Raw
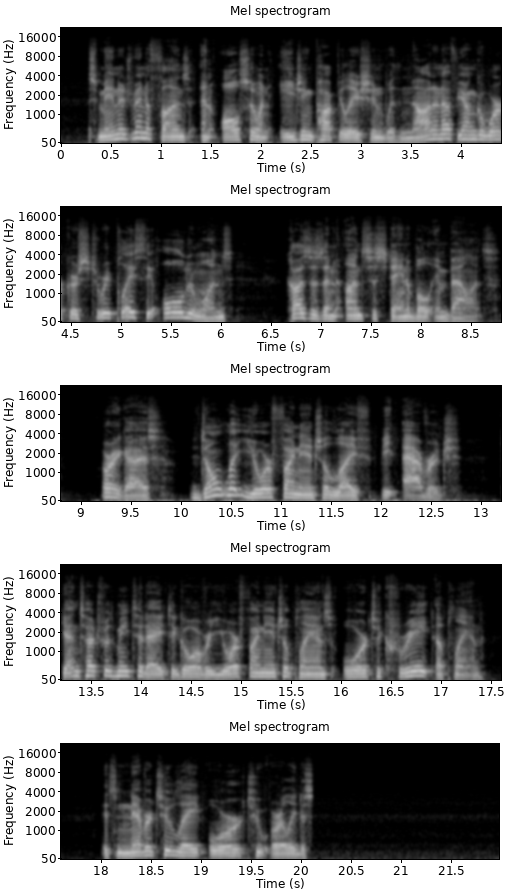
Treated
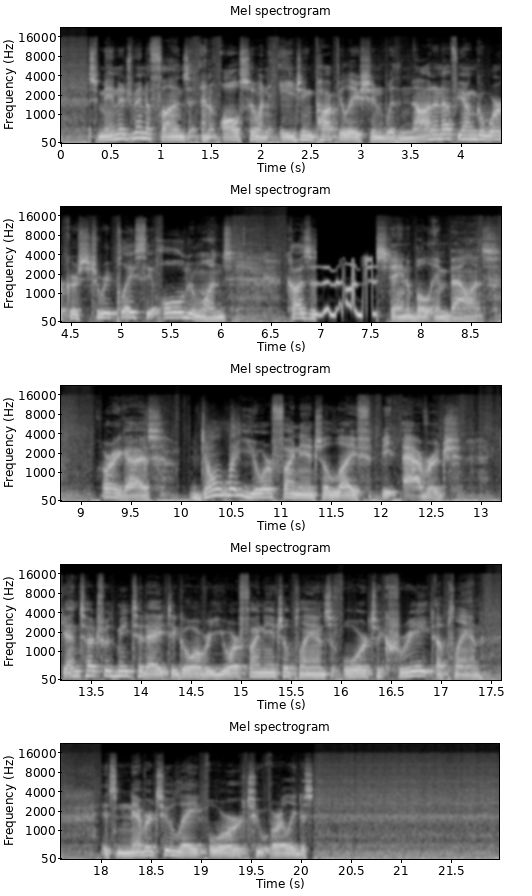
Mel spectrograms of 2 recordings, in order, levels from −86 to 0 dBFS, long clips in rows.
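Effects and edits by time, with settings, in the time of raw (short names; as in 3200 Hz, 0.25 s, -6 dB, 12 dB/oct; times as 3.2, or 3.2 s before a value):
6.95–7.56 sine-wave speech
9.63–10.62 Doppler distortion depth 0.3 ms
whole clip: fast leveller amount 70%; gain +1 dB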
